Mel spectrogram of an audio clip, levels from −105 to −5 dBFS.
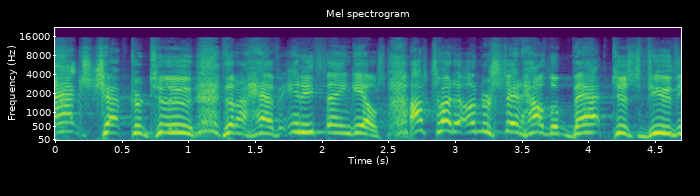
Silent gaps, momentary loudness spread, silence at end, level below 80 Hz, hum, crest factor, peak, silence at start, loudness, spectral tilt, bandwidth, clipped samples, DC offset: none; 3 LU; 0 s; -52 dBFS; none; 12 dB; -6 dBFS; 0 s; -18 LUFS; -3.5 dB/octave; 15.5 kHz; under 0.1%; under 0.1%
